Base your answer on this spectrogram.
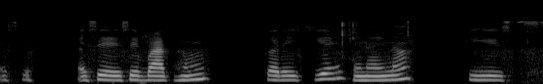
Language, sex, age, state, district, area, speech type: Maithili, female, 60+, Bihar, Araria, rural, spontaneous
